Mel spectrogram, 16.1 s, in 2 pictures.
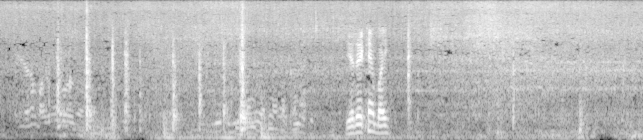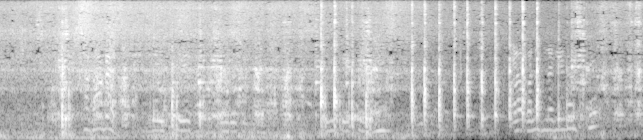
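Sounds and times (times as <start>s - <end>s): onions and tomatoes sizzling: 0.0s - 16.0s
metal spoon scraping pot: 8.7s - 16.0s.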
